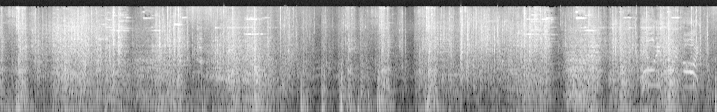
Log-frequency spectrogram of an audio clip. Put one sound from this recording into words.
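A metal panel clanks and rattles as it is hammered into place.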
